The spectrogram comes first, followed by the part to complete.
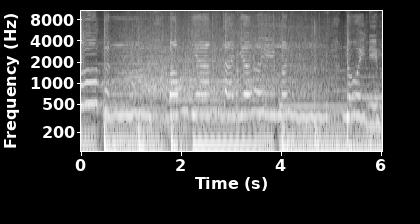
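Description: Stage band playing a bolero-style instrumental passage: sustained bass notes that shift every second or so under a wavering melody line.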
